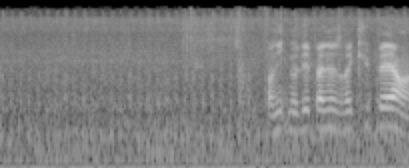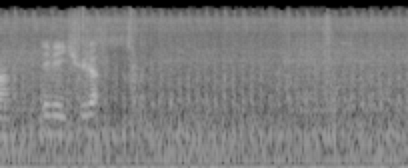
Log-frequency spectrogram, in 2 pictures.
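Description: A truck engine idles with a low, steady hum.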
